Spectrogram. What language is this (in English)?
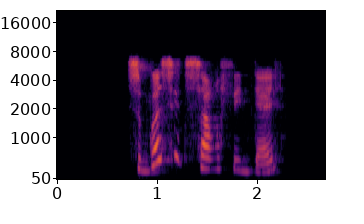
Kabyle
